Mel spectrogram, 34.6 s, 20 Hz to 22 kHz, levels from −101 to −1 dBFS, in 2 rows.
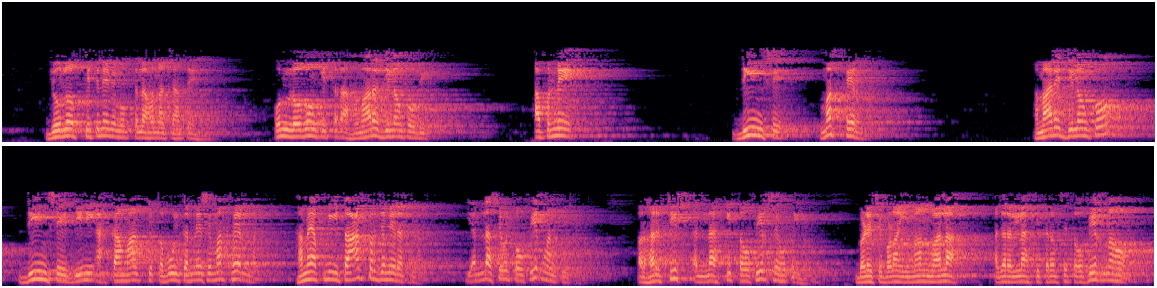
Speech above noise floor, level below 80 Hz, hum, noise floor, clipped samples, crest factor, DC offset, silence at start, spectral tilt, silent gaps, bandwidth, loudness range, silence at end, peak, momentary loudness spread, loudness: over 69 dB; -68 dBFS; none; under -90 dBFS; under 0.1%; 20 dB; under 0.1%; 0.65 s; -1.5 dB/octave; none; 6 kHz; 5 LU; 0 s; -2 dBFS; 17 LU; -20 LUFS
